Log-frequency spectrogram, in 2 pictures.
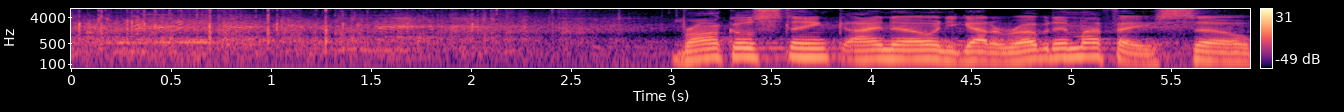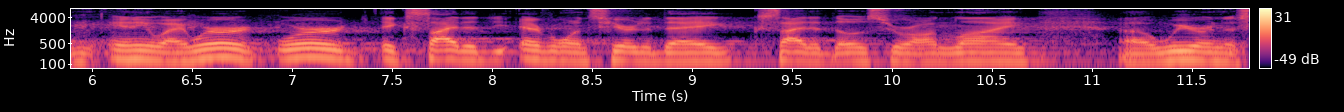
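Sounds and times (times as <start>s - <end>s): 
audience applause: 0.0s - 3.0s
speech: 3.0s - 11.7s.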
